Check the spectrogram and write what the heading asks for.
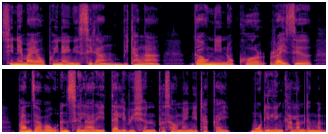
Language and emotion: Bodo, neutral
